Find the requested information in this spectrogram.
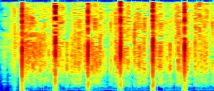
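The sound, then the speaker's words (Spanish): Rhythmic audience clapping sounds as seven sharp, evenly spaced claps in a steady beat, quiet and crisp, with little sound between the strikes. “Un aplauso para los dos. ¡Qué brillante! ¡Bravo!”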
